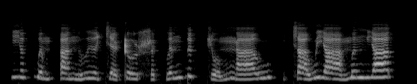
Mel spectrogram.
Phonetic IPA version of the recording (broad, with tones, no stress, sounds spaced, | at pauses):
j ə˦˥ k̚ w ə˨˩ m ʔ a˨˩ n v ɨ˨˩ ə̯ c ɛ˨˩˨ ʈ o˨˩ ʂ ə˨˩ k̚ l ə˧˥ ŋ ɗ ə˦˥ k̚ c o˨˩˦ m ŋ aː˧˥ w | c a˨˩˦ w j aː˨˩ m ə˧ ŋ j a˦˥ t̚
